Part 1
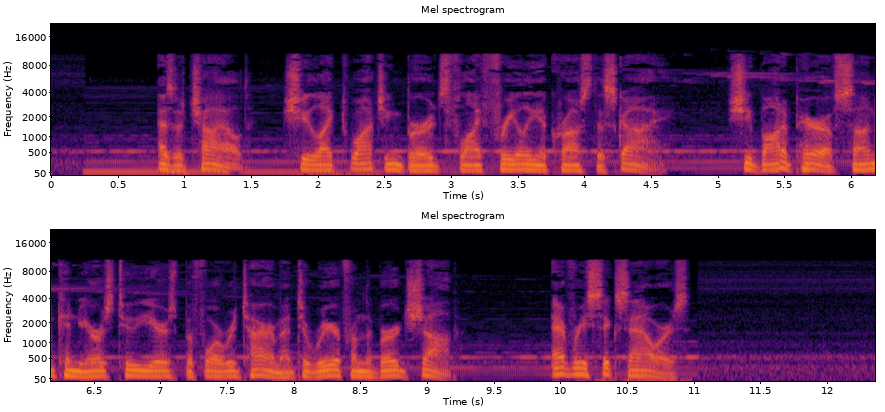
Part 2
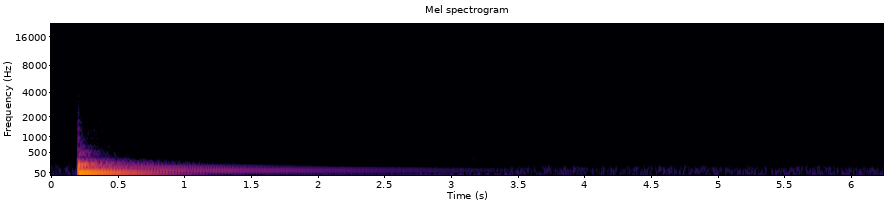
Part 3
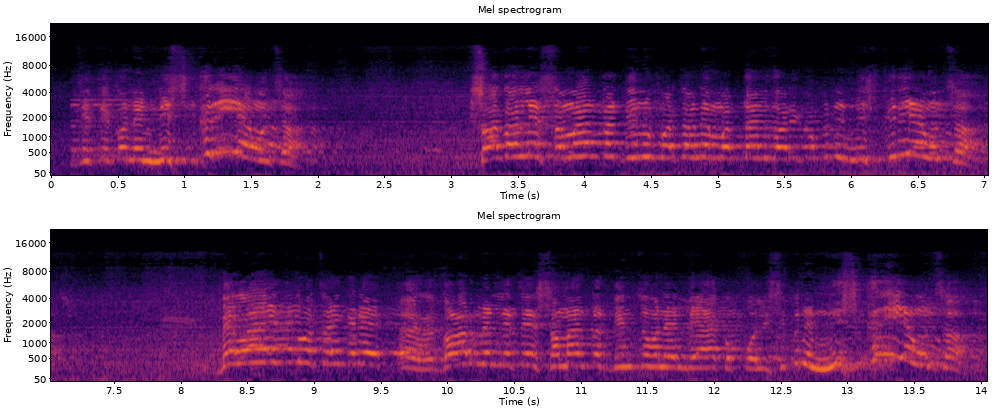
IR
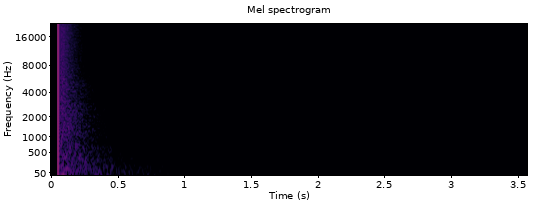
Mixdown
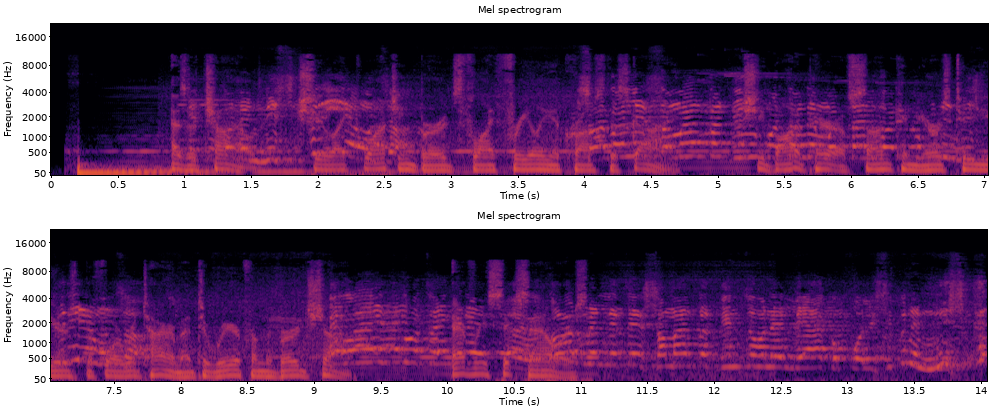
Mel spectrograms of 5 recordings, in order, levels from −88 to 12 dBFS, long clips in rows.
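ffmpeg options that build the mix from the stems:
-filter_complex "[0:a]acompressor=threshold=-23dB:ratio=6,adynamicequalizer=threshold=0.00501:dfrequency=1900:dqfactor=0.7:tfrequency=1900:tqfactor=0.7:attack=5:release=100:ratio=0.375:range=3.5:mode=cutabove:tftype=highshelf,adelay=100,volume=-1.5dB[a];[1:a]volume=3dB[b];[2:a]bandreject=f=60:t=h:w=6,bandreject=f=120:t=h:w=6,bandreject=f=180:t=h:w=6,bandreject=f=240:t=h:w=6,bandreject=f=300:t=h:w=6,bandreject=f=360:t=h:w=6,bandreject=f=420:t=h:w=6,bandreject=f=480:t=h:w=6,adelay=800,volume=-2.5dB[c];[a][b][c]amix=inputs=3:normalize=0,equalizer=f=240:w=1.2:g=-10,acompressor=threshold=-28dB:ratio=16"

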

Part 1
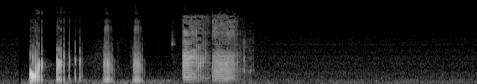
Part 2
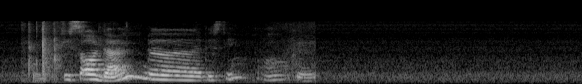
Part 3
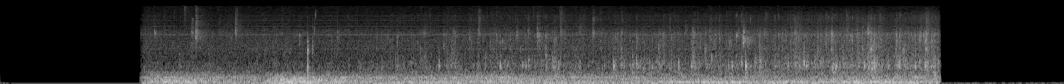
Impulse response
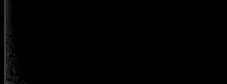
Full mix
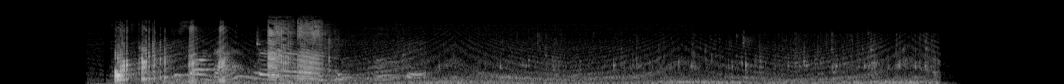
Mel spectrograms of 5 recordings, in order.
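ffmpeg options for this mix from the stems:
-filter_complex "[0:a]lowpass=f=5.6k:w=0.5412,lowpass=f=5.6k:w=1.3066,aemphasis=mode=production:type=50kf,adelay=850,volume=-2.5dB,asplit=2[a][b];[b]volume=-5.5dB[c];[1:a]acrossover=split=910|2200[d][e][f];[d]acompressor=threshold=-29dB:ratio=4[g];[e]acompressor=threshold=-32dB:ratio=4[h];[f]acompressor=threshold=-57dB:ratio=4[i];[g][h][i]amix=inputs=3:normalize=0,adelay=1100,volume=2dB[j];[2:a]lowpass=2.3k,volume=-14.5dB,asplit=2[k][l];[l]volume=-10dB[m];[3:a]atrim=start_sample=2205[n];[c][m]amix=inputs=2:normalize=0[o];[o][n]afir=irnorm=-1:irlink=0[p];[a][j][k][p]amix=inputs=4:normalize=0,agate=range=-37dB:threshold=-51dB:ratio=16:detection=peak,flanger=delay=0.8:depth=4.1:regen=34:speed=0.44:shape=triangular"

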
